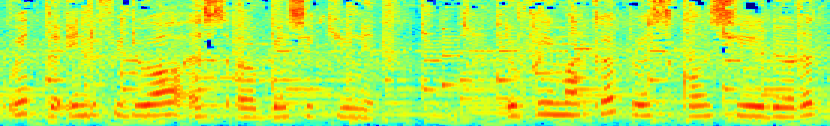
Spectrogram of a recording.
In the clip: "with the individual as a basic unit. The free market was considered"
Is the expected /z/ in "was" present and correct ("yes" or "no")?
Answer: no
